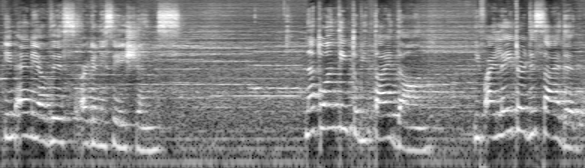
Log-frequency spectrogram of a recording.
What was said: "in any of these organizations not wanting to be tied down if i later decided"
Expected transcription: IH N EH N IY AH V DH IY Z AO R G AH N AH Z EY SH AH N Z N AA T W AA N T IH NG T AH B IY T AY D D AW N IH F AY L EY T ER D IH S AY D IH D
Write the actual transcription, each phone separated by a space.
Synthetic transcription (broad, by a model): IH N EH N IY AH V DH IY S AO R G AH N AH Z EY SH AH N S N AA T W AA N T IH NG T AH B IY T AY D D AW N IH F AY L EY T ER D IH S AY D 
